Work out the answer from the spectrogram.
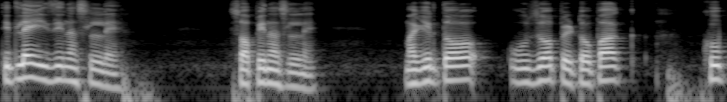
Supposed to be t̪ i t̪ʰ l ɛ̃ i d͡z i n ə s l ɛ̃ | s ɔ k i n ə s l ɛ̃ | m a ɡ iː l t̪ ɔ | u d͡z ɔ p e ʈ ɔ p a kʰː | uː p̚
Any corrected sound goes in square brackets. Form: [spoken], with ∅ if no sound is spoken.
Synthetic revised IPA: t̪ i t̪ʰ l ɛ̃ i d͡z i n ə s l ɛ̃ | s ɔ [p] i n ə s l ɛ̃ | m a ɡ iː [ɾ] t̪ ɔ | u d͡z ɔ p e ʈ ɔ p a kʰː | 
